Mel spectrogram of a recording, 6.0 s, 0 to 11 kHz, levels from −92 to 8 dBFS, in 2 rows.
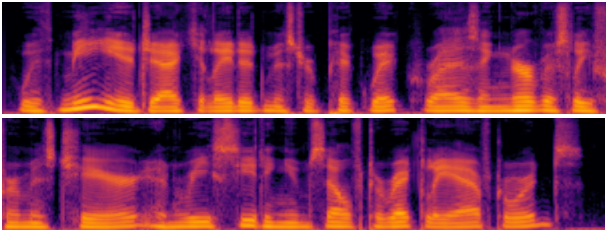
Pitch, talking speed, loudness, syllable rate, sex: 125 Hz, 150 wpm, -16 LUFS, 5.2 syllables/s, male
